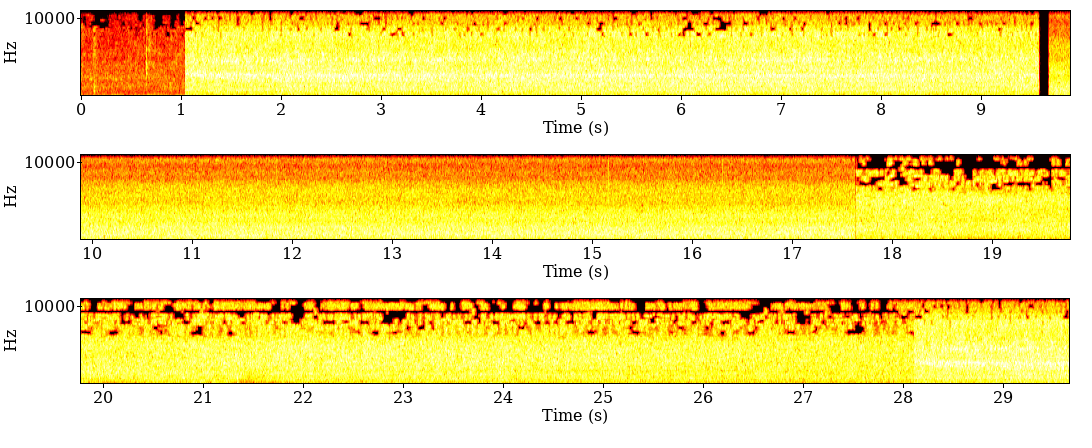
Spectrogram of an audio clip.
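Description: Steady rushing noise of flash floodwater, recorded on phones, in several clips that change abruptly about a second in, about ten seconds in, near eighteen seconds and near the end.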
